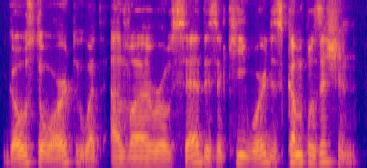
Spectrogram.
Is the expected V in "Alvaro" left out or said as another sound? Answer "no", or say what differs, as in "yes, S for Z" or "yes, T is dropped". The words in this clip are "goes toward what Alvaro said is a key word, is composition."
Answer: no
